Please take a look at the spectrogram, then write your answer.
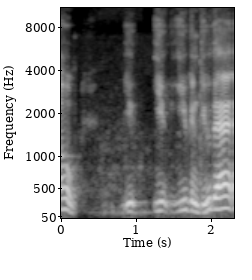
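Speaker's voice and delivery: put-on mild surprise, tripping over words, stammering. Retelling a fight where one brother transforms: acting a little surprised. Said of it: "gets a little surprised".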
